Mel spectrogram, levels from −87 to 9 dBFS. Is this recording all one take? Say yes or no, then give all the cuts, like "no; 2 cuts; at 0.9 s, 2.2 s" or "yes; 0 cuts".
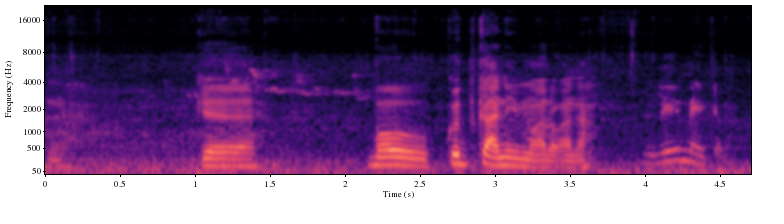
yes; 0 cuts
